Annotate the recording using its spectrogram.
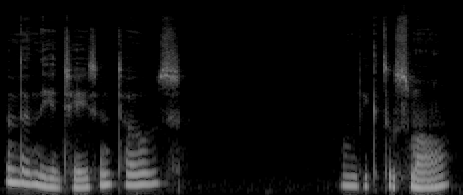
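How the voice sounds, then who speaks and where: Dark, husky woman guiding meditation softly. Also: medium pitch, dry recording, clean studio sound. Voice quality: soft, breathy, often trailing into near-whisper. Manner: calm, unhurried, gentle instructing with long pauses. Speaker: meditation guide. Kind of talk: guided body scan meditation, slow and soothing.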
